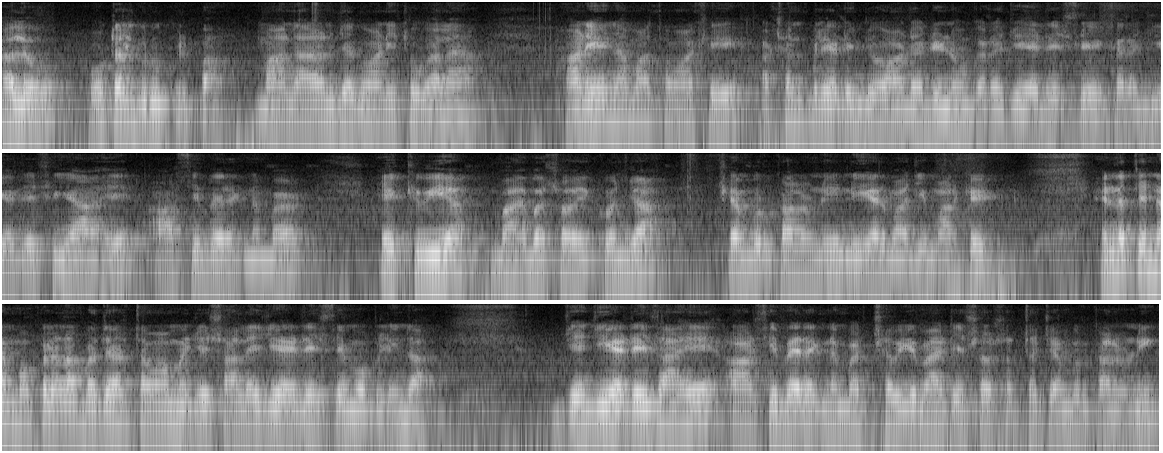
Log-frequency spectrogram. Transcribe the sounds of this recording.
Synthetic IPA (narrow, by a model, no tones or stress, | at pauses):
ɦɐloɦoːʈəlɡɾuːpɪɾɪpãmãnaːɾəɽ̃ʊd͡ʑʱɐɡʋaːɽ̃it̪ʰoɡaːl̤aːjã | haːɽ̃eɦɪnəmãt̪ɐʋ̤ãkʰeːɐ̰ʈʰənɪ̆pɪleːʈɪn̆d͡ʑoːaːɾɖəɾɗɪɽ̃oɡʱɐɾəd͡ʑeːeːɖɾeːst̪ekɐɾəd͡ʑiɐːɖɾeːsijãaːɦea̰ːɾsibeːɾeknɐ̃mbəɾ | eːkʋiːəbaːɓɐsɔːeɪkʋə̃ɲd͡ʑa | t͡ɕembʊɾkaːloːniniːəɾbʱaːd͡ʑimaːɾkeːʈ | hɪnət̪enɐmoːkɪləɽ̃əbɐd̪ʱəɾt̪ɐʋ̤ãmʊ̃ɦɪ̃ɲd͡ʑesaːled͡ʑeːeːɖɾeːst̪emoːkɪlĩːnd̪aː | d͡ʑɐ̃ɦɪ̃ɲd͡ʑieɖɾeːsaːɦeaːɾsibeːɾeknɐ̃mbəɾt͡ɕʰɐʋiːɦbʱaːʈesɔːsɐt̪ʰt͡ɕɐːmbʊɾkaːloːni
